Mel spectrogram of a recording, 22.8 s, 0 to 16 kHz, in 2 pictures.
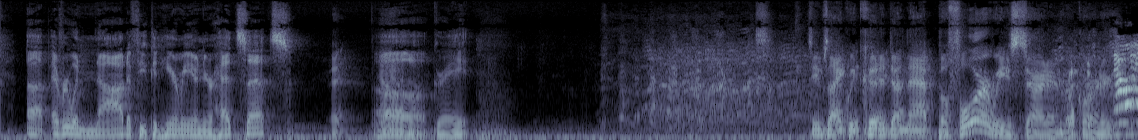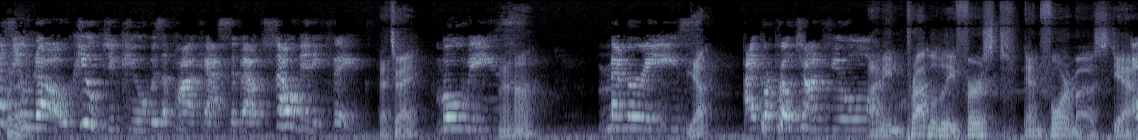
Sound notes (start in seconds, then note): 6.0 audience laughing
